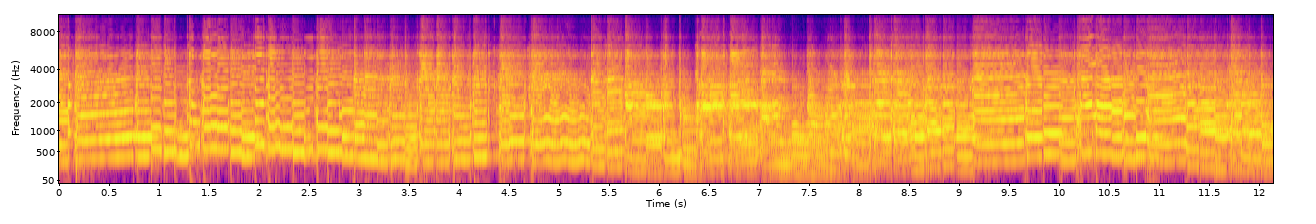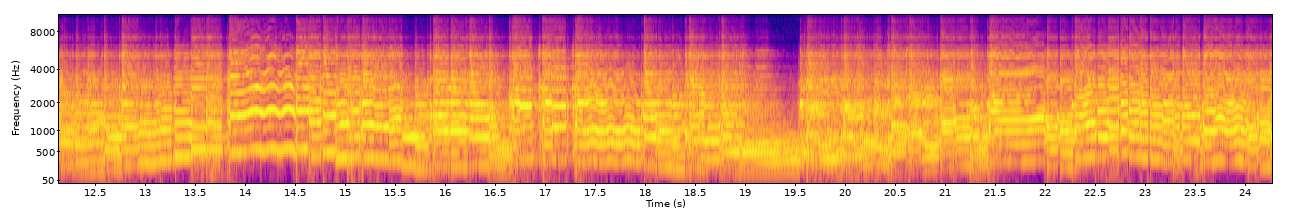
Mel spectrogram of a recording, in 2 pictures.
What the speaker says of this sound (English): Now I've got the Texan Twang on the high setting currently, which is what I've used for recording all of the tones in this video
